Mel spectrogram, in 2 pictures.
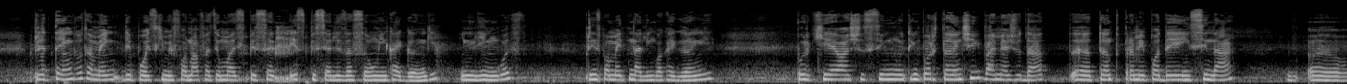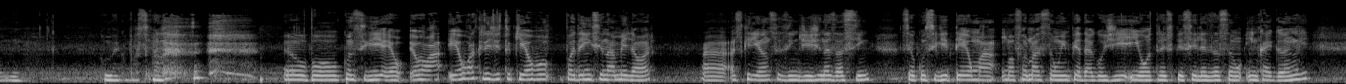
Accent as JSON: {"language": "Portuguese", "town": "Constantina", "region": "Rio Grande do Sul", "country": "Brazil", "lives_now": "Pelotas, Brazil", "said": "eu sou do interior, então quando eu cheguei para Pelotas, foi um choque total, não é da minha realidade, do meu costume"}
